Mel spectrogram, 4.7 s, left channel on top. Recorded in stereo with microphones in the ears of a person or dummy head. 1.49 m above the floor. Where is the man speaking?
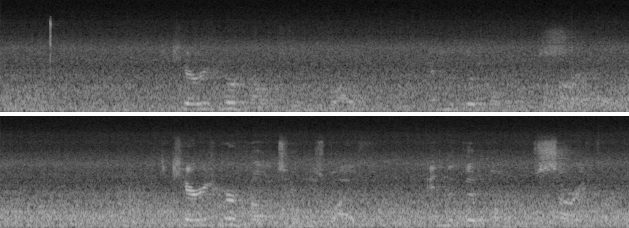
15° right (ahead or behind), 0.6 m; by 4.6 s 85° right, 2 m.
